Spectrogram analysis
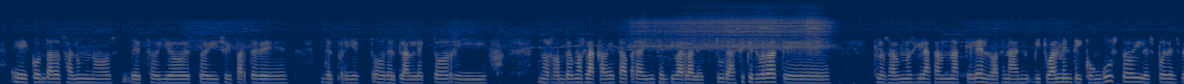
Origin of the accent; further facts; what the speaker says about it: Basque Country, Spain; first language Basque; Spanish is a second language; Sí, alguno lo tengo así muy oxidado, pues euskera, mi lengua materna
